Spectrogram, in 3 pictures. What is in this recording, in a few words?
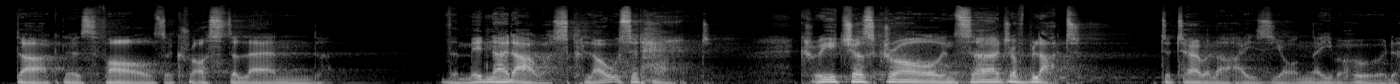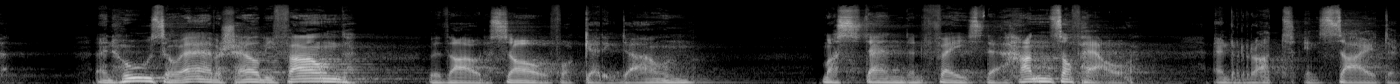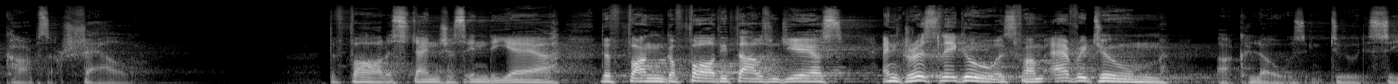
thriller speech Left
